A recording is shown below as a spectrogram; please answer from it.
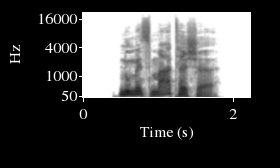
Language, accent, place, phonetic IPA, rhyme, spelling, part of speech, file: German, Germany, Berlin, [numɪsˈmaːtɪʃə], -aːtɪʃə, numismatische, adjective, De-numismatische.ogg
- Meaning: inflection of numismatisch: 1. strong/mixed nominative/accusative feminine singular 2. strong nominative/accusative plural 3. weak nominative all-gender singular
